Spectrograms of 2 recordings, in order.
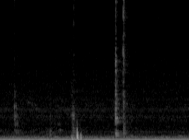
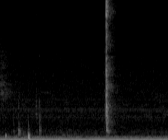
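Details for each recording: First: Honeywell heating programmer, boiler not turning on: over mains hum, one firm click with heating on, none for hot water, then two near-simultaneous clicks on heating off; programmer relays faulty. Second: Honeywell programmer on a boiler, heating switched on: one crisp firm relay click over faint mains hum; heating relay switching properly, while hot water side gives no click.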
